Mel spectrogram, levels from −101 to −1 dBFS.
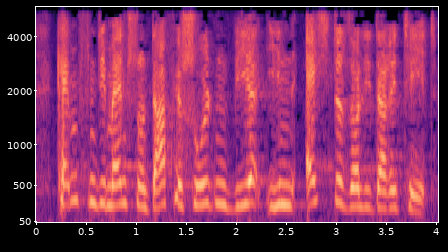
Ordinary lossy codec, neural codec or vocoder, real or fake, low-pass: none; none; real; 5.4 kHz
